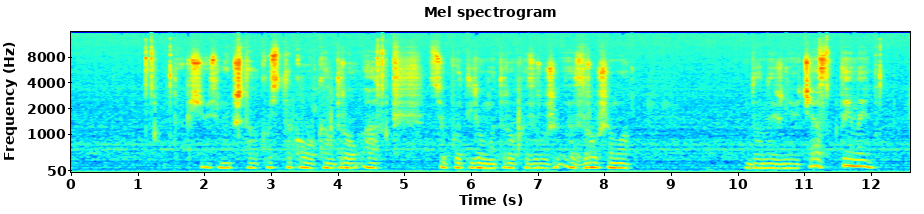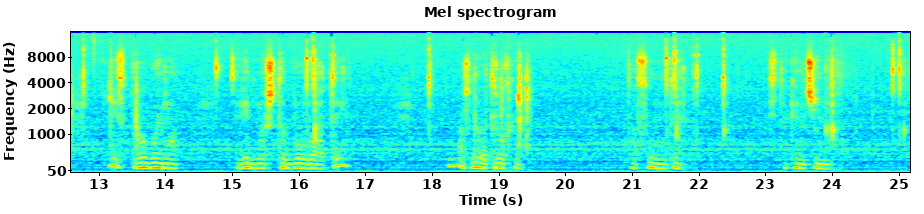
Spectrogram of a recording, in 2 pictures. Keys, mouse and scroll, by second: 0.6-2.8 middle drag, 2.8 ctrl+r, 11.2-12.2 middle drag, 12.2 s, 15.6-18.1 middle drag, 18.1 g, 21.0-24.1 middle drag.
